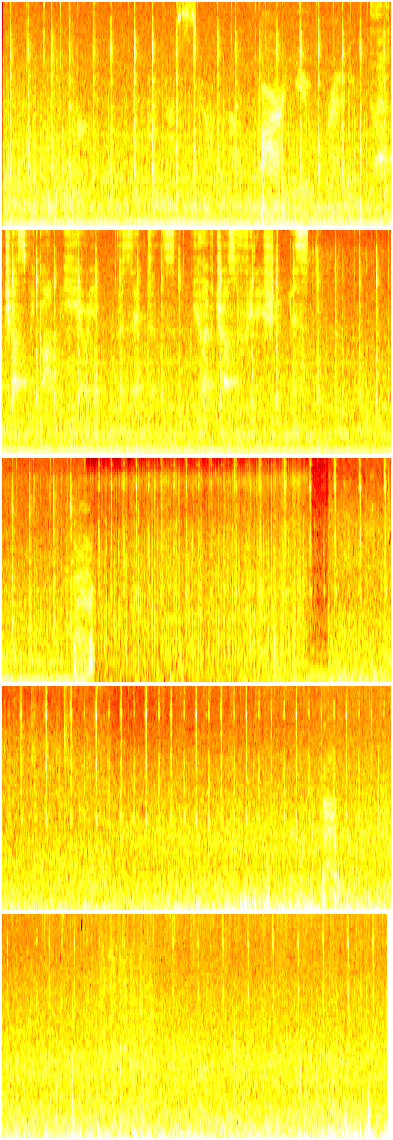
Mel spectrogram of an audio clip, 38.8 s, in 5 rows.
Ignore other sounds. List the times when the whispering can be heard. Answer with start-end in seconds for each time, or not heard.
3.0-13.9.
